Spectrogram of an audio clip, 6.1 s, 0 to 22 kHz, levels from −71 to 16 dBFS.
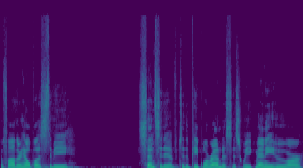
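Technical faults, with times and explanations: No technical faults are audible in this speech recording.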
